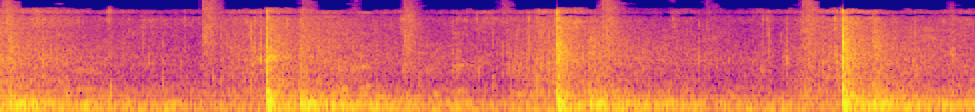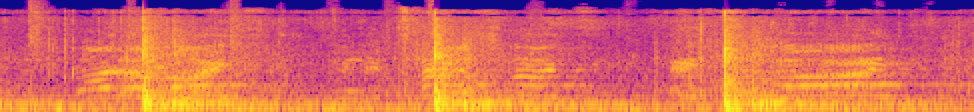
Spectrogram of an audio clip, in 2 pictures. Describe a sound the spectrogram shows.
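Heavy boots stamp on gravel in unison, in a steady marching rhythm, outdoors.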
